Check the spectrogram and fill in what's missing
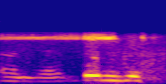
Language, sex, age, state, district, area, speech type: Nepali, female, 30-45, West Bengal, Darjeeling, rural, conversation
